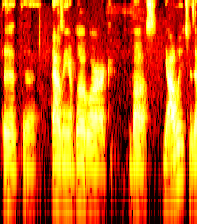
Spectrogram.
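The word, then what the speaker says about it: Yhwach: Yawich, is that how you say it? Yeah, Yuha, but Yuha's not.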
